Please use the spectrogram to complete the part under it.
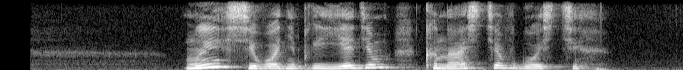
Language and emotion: Russian, positive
